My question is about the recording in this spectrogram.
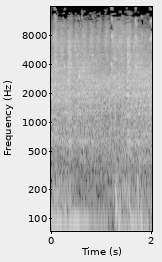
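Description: Steady arena crowd noise at a basketball game, with a basketball being dribbled on the hardwood court and a low steady drone underneath.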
